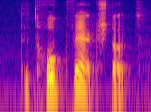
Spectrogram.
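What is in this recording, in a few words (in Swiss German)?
"druckwerikstatt", Bas Rhin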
